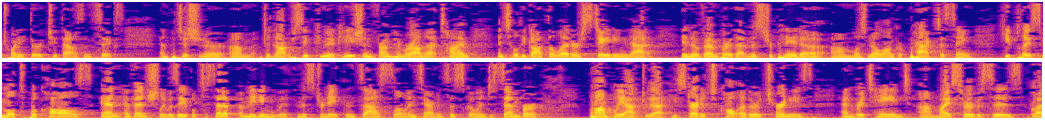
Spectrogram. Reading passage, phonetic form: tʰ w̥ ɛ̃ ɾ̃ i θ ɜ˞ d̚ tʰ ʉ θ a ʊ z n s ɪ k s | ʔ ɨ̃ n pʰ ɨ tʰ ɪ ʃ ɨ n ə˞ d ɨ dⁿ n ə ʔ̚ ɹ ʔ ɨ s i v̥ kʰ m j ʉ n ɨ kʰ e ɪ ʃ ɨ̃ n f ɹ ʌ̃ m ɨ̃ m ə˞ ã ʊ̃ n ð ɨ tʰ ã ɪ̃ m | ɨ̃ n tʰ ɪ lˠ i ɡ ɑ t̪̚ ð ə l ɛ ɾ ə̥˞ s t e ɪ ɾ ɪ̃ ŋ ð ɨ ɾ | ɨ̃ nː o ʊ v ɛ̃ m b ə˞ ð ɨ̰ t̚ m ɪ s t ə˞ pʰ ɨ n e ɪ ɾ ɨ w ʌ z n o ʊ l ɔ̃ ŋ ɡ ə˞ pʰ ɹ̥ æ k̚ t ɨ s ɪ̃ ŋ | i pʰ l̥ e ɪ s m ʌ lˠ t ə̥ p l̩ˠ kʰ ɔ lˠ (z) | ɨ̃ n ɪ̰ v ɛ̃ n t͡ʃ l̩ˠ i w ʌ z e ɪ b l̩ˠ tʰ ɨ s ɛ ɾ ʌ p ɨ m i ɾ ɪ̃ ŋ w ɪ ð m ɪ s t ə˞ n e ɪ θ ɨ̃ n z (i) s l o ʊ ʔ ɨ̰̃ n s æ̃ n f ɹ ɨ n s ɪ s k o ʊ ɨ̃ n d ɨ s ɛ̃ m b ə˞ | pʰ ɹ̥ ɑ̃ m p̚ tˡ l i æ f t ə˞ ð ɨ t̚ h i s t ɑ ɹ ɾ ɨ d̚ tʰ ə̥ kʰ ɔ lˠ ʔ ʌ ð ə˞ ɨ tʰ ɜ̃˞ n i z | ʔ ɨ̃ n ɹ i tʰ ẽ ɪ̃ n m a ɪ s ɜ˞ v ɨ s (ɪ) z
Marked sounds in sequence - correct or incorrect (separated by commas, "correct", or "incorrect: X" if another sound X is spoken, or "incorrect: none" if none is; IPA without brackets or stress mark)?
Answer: correct, incorrect: æ, correct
